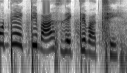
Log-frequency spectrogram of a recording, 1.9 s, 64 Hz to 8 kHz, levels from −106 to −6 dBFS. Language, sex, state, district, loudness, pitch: Bengali, female, West Bengal, Cooch Behar, -14 LUFS, 290 Hz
